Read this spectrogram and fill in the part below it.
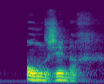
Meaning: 1. nonsensical 2. foolish
- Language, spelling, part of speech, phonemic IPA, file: Dutch, onzinnig, adjective, /ɔnˈzɪnəx/, Nl-onzinnig.ogg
